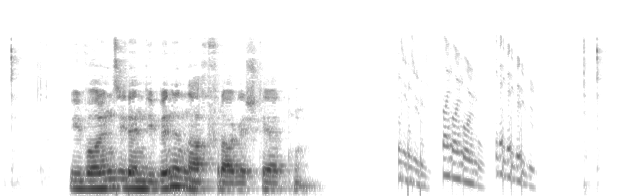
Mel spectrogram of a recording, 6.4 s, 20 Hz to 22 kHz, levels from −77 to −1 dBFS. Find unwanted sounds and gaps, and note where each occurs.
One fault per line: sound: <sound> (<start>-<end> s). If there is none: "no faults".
sound: chirp (4.0-5.4 s)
